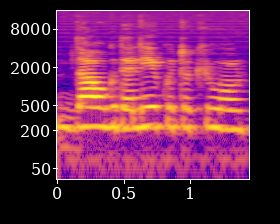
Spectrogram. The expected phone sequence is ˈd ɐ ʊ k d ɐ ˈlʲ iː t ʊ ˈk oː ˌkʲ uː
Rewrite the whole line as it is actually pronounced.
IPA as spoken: ˈd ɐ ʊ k d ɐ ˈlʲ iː k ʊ ˈt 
